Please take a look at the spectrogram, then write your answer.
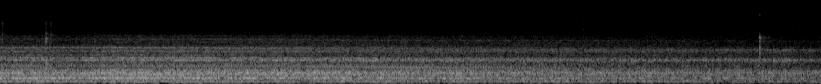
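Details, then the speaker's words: HCalory diesel toolbox air heater just switched off, fan keeps running to cool the unit down (don't unplug until it stops): steady, even fan whir with constant hum slowly fading; normal cooldown run. "when you turn it off you'll hear fan still cooling the unit down so don't unplug it that sometimes will run for a little while"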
